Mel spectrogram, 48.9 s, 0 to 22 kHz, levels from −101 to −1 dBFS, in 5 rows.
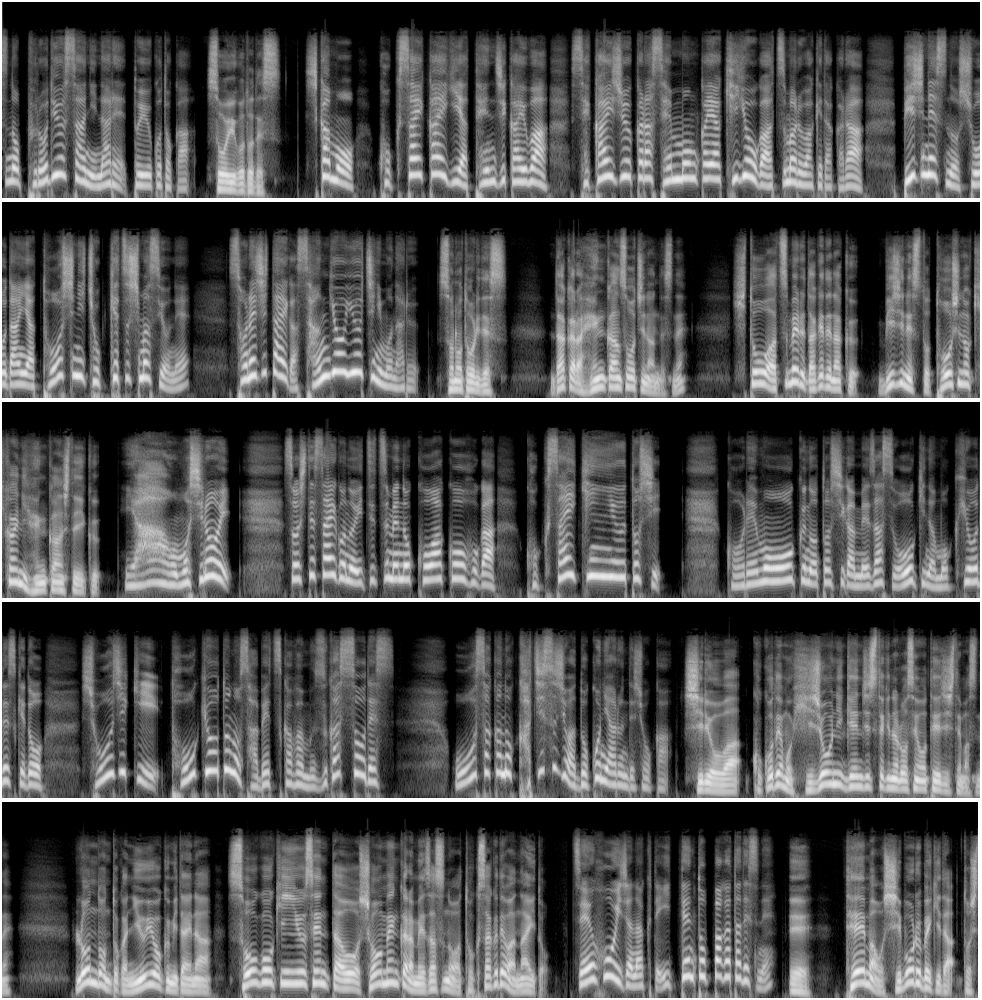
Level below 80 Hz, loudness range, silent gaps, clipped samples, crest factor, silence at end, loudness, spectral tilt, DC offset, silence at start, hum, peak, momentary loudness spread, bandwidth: -46 dBFS; 4 LU; none; under 0.1%; 16 dB; 0 s; -19 LUFS; -4.5 dB/octave; under 0.1%; 0 s; none; -4 dBFS; 12 LU; 13 kHz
